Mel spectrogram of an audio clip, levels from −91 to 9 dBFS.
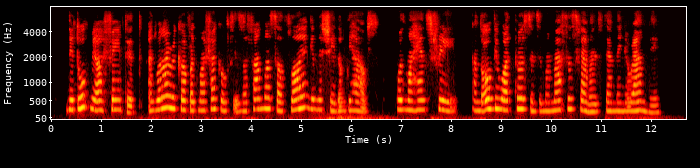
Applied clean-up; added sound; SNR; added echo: neural mask model DeepFilterNet 3.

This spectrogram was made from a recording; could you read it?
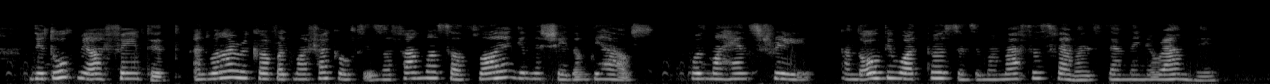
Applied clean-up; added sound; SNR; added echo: neural separator model SepFormer DNS4.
